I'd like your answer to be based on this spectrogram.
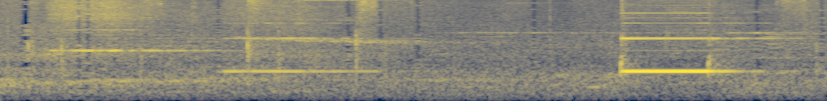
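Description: A single clear electronic beep from a metro card reader at Dhaula Kuan Metro Station, short and bright, sounds near the end over a humming station background with faint tones and rumble.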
